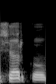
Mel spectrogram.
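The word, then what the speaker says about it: Charcot: التي هي كلمة فرنسية لا تلفظ، شاركوت بيكتبوها شاركو.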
